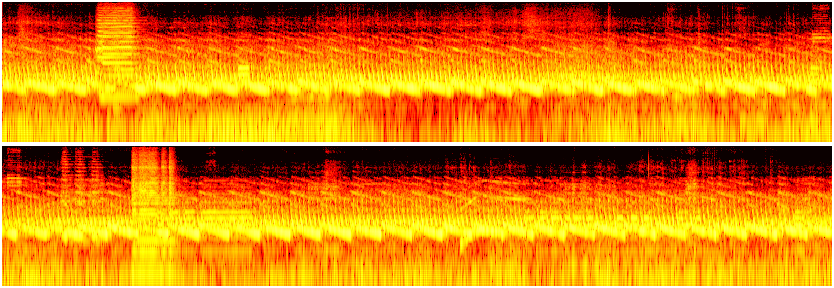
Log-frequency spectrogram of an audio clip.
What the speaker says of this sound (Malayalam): അത്യാസന്ന നിലയിലായ രോഗിയുമായി പോയ ആംബുലൻസിനെ സ്വകാര്യ ബസ്സുകൾ വഴിമുടക്കിയത്.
